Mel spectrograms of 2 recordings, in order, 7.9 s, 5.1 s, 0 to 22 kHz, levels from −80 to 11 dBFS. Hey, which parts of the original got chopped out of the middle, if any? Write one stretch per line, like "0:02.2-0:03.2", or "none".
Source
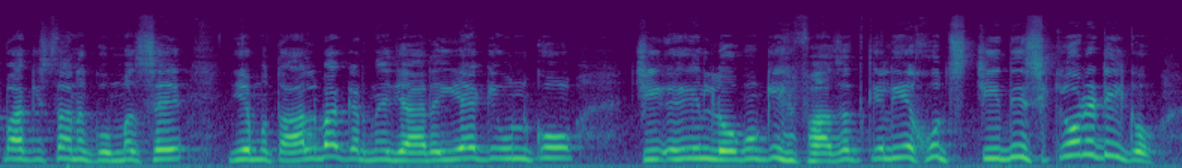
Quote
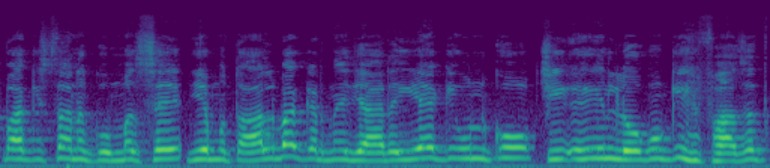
0:01.2-0:01.5
0:03.9-0:04.3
